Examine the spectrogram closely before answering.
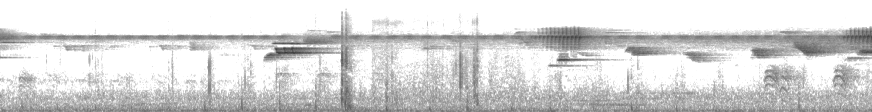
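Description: Footsteps fall softly on pavement and stone steps.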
